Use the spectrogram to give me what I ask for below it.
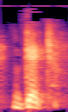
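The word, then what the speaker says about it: debt: ही इज इन डेट, बेटा डेप्थ हम लोग बोलते हैं डेप्थ, डेप्थ बेटा डेप्थ नहीं है, इसका प्रोनाउंसिएशन क्या पता है डेट। बी यहां पे साइलेंट है, क्या है डेट, ठीक है।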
